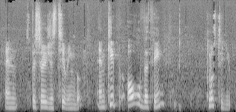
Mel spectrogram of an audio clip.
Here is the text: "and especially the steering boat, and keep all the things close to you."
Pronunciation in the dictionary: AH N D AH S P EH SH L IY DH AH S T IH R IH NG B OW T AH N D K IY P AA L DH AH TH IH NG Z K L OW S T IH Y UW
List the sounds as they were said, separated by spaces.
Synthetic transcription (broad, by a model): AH N S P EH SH IY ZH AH S T IH R IH NG B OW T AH N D K IY P AA L DH AH TH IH NG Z K L OW S T IH Y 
